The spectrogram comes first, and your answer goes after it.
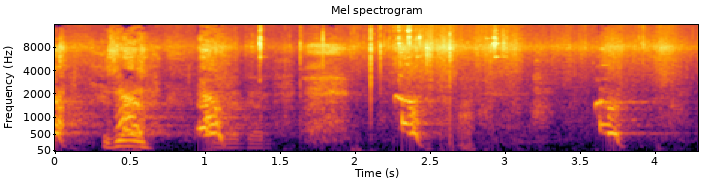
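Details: Treeing Walker Coonhound fighting a raccoon, giving four strained, descending barks and yelps spaced irregularly, the first ones rough and growly, with a faint noisy background.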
